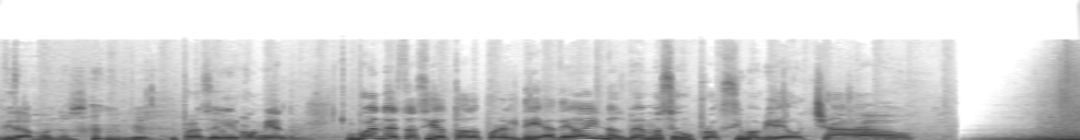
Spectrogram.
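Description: Young women speak together with animation, close by.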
